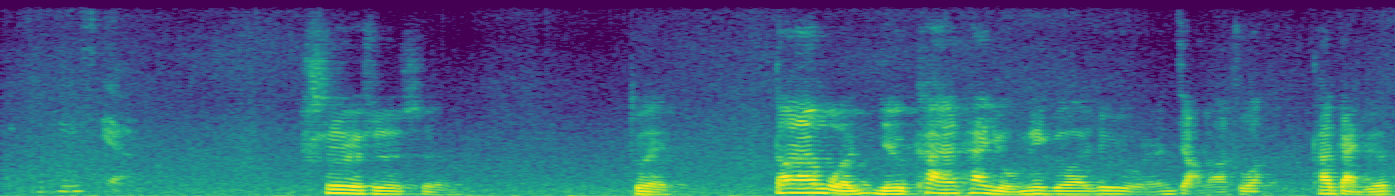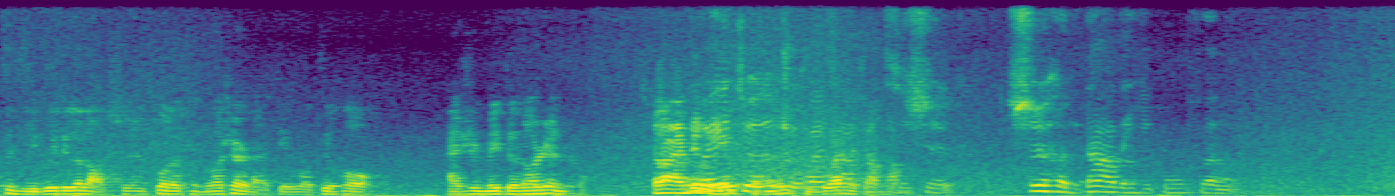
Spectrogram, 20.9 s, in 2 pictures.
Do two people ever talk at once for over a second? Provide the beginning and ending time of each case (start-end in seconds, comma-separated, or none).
15.6-17.3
